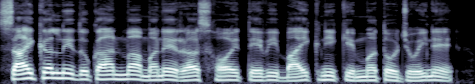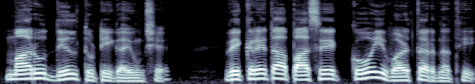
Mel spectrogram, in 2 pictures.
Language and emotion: Gujarati, sad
